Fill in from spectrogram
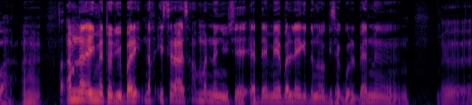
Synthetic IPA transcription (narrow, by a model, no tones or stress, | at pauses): wa̰aha̰ | ɐmnɐɐjmɛtodjubɐɾindɐxisɾasamɐnɐɲusɛʔɛdɛmɛbɐlɛɡidɐnoːɡiseɡulbɛn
